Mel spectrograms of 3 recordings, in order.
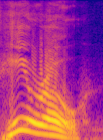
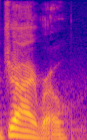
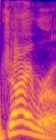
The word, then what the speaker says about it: gyro: Yeah, that's the That's the Greek pronunciation, but I'm I'm not trying to correct you because we've adopted the American pronunciation where it's spelled gyro and everybody says gyro.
